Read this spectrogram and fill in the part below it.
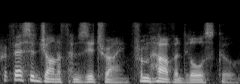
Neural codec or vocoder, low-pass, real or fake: codec, 16 kHz in and 24 kHz out, 0.6 kbps, FocalCodec, streaming, 4096 codes; 7.2 kHz; fake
